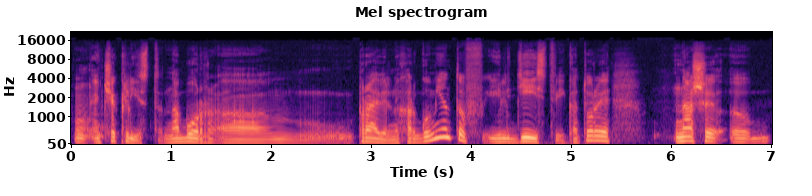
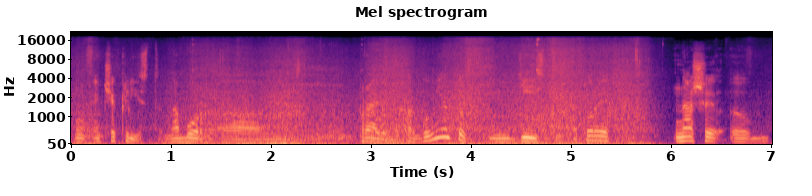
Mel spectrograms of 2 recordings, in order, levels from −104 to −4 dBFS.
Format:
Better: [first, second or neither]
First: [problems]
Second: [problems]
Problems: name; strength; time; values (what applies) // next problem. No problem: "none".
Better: first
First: none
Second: wind noise on the microphone; heavy; 4 dB below the speech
